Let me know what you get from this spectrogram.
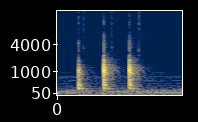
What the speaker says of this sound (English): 3 slow taps. Not on my door. On the wall.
